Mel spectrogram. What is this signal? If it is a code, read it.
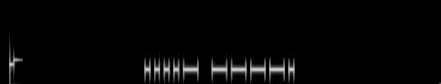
Morse code, heard as a keyed tone, about 25 wpm, 700 Hz. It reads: 49
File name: Two Letter-Number Combinations - 25wpm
